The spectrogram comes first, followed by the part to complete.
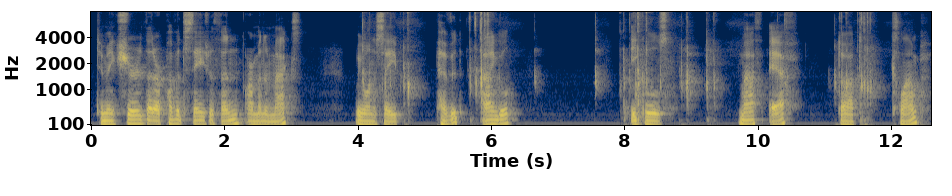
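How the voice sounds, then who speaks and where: A man with a low, creaky voice teaches game development in a screen-recorded coding tutorial, with a noisy background behind him. He explains the code step by step, thinking aloud and correcting himself mid-sentence.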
